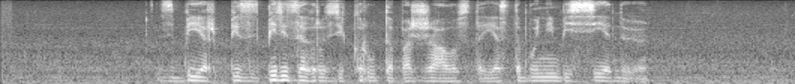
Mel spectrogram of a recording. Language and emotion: Russian, angry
